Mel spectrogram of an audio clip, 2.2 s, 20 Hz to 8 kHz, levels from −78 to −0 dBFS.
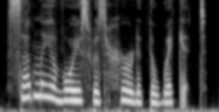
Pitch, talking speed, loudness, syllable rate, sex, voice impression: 245 Hz, 220 wpm, -15 LUFS, 6.0 syllables/s, female, feminine, adult-like, slightly relaxed, powerful, soft, fluent, slightly raspy, intellectual, calm, friendly, reassuring, elegant, lively, kind, slightly modest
